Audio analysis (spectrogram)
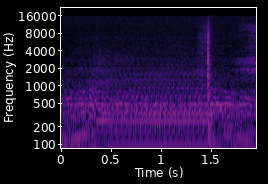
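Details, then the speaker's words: Diesel car at a salvage auction, held up on revs: smooth even turbo spool and steady drone with no knocks or rattles; engine and turbo sound healthy. "listen to this diesel spool up it's got a rev limiter on it but it's got power for days man"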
